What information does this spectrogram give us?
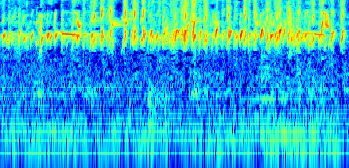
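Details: European goldfinches twittering as a group to make caged males sing: quick, tinkling, high-pitched notes and little buzzes tumble over each other in a steady lively stream.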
